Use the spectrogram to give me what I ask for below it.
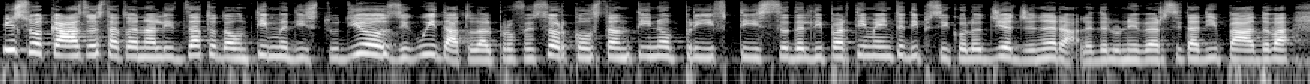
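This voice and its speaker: A woman talks at a fairly quick pace in a fairly high pitch, with ordinary pitch variation and an ordinary speaking voice. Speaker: TV news reporter. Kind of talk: TV news report narration.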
